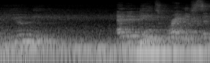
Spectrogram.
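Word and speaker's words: Unhei: she nodded slowly yes you pronounce it you need and it means grace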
